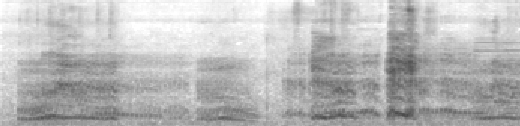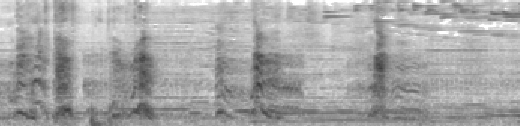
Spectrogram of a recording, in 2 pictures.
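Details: Shih Tzu puppies play-fighting with littermates, growling at each other; rough growls give way to sharp yaps and short barks, increasingly frequent, with faint background music.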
